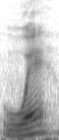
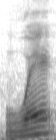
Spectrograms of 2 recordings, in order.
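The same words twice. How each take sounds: No difference in how they are said.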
